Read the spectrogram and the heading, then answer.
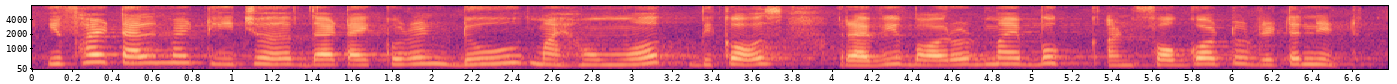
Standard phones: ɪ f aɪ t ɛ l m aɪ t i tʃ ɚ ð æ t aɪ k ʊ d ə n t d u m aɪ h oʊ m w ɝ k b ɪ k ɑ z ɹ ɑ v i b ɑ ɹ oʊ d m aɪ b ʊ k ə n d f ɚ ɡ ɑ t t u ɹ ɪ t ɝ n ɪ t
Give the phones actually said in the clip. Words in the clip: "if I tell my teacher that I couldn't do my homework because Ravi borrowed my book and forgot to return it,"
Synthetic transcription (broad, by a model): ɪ f aɪ t ɛ l m aɪ t i tʃ ɚ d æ t aɪ k ʊ d ə n t d u m aɪ h oʊ m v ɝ k b ɪ k ɑ z ɹ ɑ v i b ɑ ɹ oʊ d m aɪ b ʊ k ə n d f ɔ ɡ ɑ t t u ɹ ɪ t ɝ n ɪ t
